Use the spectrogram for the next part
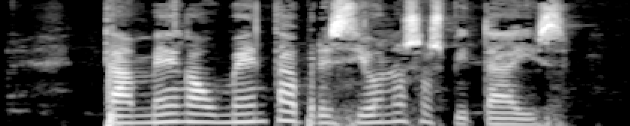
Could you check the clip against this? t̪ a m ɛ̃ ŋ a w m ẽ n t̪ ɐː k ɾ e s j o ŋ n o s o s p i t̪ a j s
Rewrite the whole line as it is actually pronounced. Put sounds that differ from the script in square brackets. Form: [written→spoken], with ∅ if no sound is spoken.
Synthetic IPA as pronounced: t̪ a m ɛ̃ ŋ a w m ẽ n t̪ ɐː [k→p] ɾ e s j o ŋ n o s o s p i t̪ a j s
